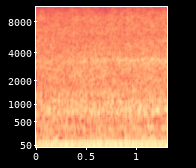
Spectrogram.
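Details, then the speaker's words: 1972 Mercedes-Benz 350 SL (4.5) R107 V8 starting during a fuel pressure test, then a smooth even low rumble with no misses or knocks; the gauge holds a steady 2 bar, as specified. "And the next thing is to fire up the engine and check the pressure."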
